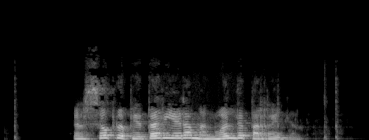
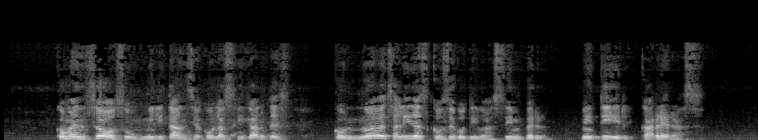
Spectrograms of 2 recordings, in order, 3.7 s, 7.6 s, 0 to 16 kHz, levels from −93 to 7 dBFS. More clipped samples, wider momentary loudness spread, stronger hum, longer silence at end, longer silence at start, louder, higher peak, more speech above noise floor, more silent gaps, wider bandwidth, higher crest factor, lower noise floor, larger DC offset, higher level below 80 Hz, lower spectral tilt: neither; about the same, 12 LU vs 10 LU; neither; about the same, 0.7 s vs 0.75 s; first, 0.75 s vs 0.55 s; second, -22 LUFS vs -18 LUFS; second, -4 dBFS vs 0 dBFS; first, over 68 dB vs 46 dB; neither; second, 7.4 kHz vs 11.5 kHz; about the same, 20 dB vs 18 dB; first, under -90 dBFS vs -63 dBFS; neither; second, -76 dBFS vs -64 dBFS; about the same, -6 dB/octave vs -6.5 dB/octave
